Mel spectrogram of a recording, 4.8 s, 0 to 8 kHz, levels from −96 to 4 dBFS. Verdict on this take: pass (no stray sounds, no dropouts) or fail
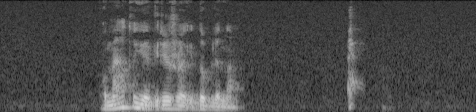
fail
